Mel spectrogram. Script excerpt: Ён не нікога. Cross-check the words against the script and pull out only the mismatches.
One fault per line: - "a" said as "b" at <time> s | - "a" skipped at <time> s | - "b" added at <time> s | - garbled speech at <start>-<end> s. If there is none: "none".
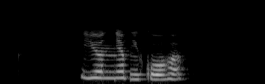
none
